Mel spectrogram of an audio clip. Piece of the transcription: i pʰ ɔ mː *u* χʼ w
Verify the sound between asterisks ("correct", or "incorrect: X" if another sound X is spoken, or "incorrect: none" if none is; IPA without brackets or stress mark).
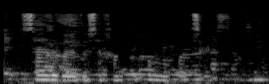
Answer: incorrect: ɔ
